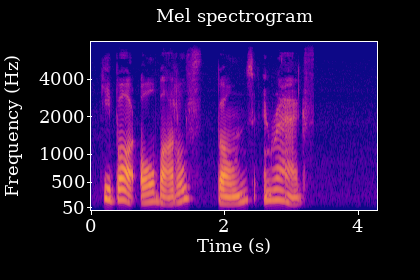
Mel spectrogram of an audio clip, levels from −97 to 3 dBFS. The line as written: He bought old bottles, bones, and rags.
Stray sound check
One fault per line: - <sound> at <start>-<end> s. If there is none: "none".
none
